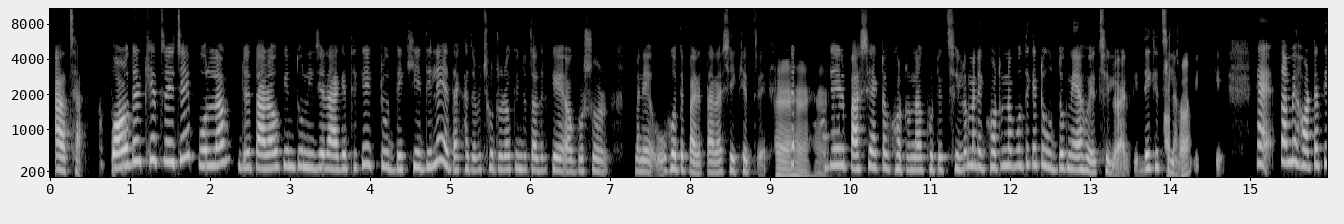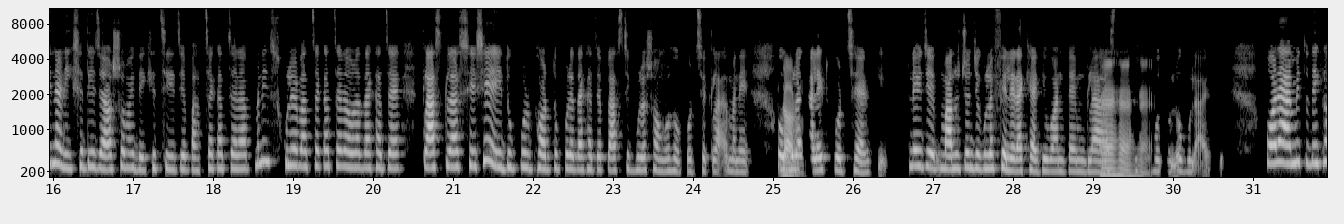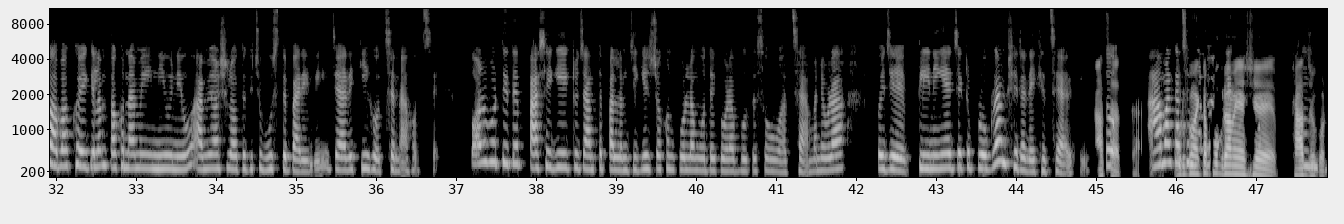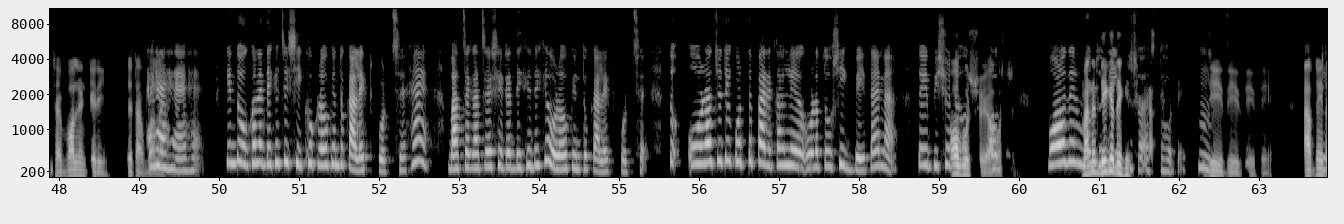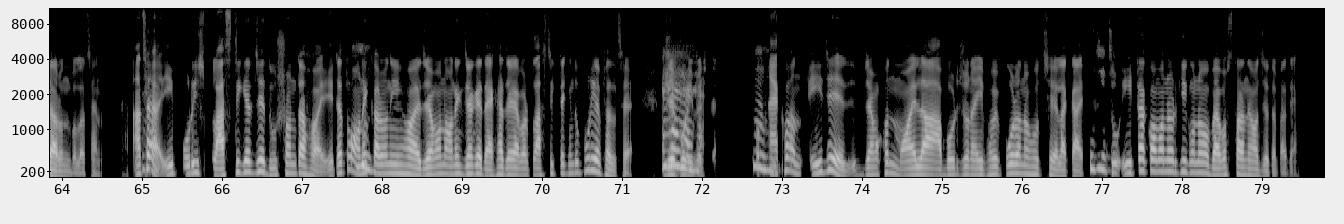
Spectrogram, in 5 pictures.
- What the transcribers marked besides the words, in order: unintelligible speech; unintelligible speech
- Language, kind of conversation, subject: Bengali, podcast, প্লাস্টিক দূষণ কমাতে আমরা কী করতে পারি?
